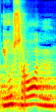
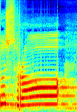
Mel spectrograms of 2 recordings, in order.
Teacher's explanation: Inna ma'al usri yusro. Nah ini bacanya N-nya ilangin, jadi nggak yusron tapi yusro, karena di sini posisinya di akhir kalimat. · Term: mad iwad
